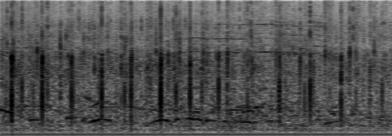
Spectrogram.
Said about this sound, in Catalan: Jo crec que es mereixen un fort aplaudiment perquè així els engresquem una miqueta.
